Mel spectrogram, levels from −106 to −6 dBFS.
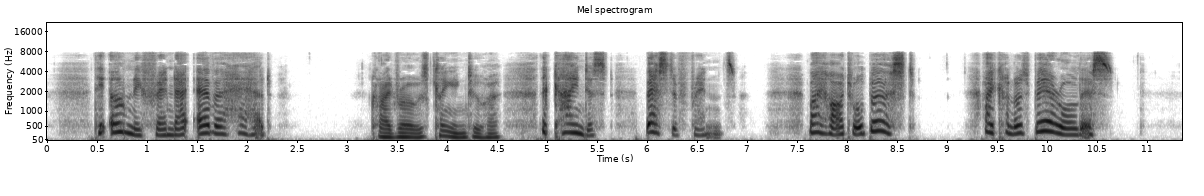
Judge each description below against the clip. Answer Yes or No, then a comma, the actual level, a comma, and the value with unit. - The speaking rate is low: Yes, slow, 130 wpm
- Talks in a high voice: Yes, high, 235 Hz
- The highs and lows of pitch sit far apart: Yes, wide, 6.7 semitones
